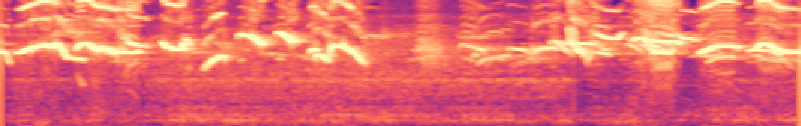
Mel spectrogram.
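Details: Oriental magpie-robins (kacer), territorial birds, calling noisily: a string of pulsing, looping whistled notes roughly every quarter second, a brief softer stretch, then bright sustained whistles and harsh accents.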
